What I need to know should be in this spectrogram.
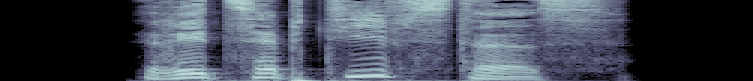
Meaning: strong/mixed nominative/accusative neuter singular superlative degree of rezeptiv
- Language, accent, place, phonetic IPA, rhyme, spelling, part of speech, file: German, Germany, Berlin, [ʁet͡sɛpˈtiːfstəs], -iːfstəs, rezeptivstes, adjective, De-rezeptivstes.ogg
